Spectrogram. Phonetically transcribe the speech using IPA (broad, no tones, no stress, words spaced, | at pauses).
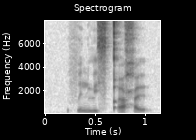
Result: finlʲəsʲqʼɪħɪ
